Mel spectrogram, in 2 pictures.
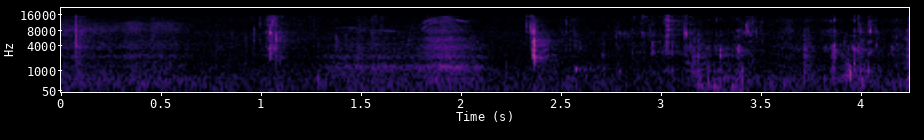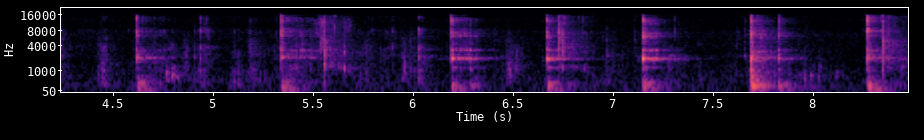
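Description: Close-miked chewing of a mouthful of food, mukbang style. It is quiet at first, then from about halfway in come sharp, wet mouth smacks roughly every half second.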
